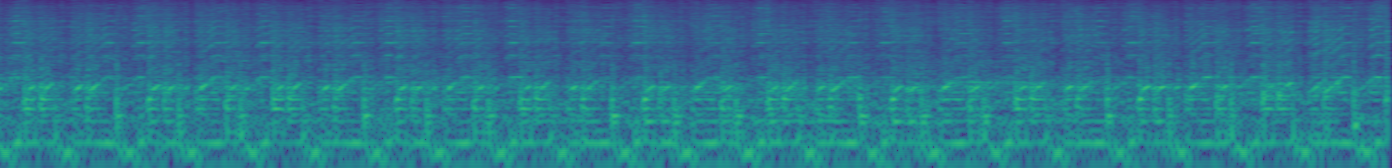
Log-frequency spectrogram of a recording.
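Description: Electro house music played loud over a club sound system, with a steady kick drum beat under dense synth lines.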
